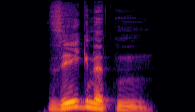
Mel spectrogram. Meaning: inflection of segnen: 1. first/third-person plural preterite 2. first/third-person plural subjunctive II
- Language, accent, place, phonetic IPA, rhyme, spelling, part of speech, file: German, Germany, Berlin, [ˈzeːɡnətn̩], -eːɡnətn̩, segneten, verb, De-segneten.ogg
